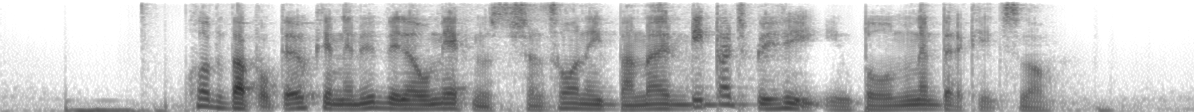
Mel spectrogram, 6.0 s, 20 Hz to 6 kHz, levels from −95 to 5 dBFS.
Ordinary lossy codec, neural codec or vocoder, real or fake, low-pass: none; codec, 16 kHz, 0.5 kbps, X-Codec, HuBERT features, trained on balanced general audio; fake; 5.4 kHz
